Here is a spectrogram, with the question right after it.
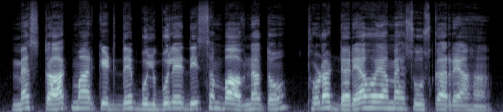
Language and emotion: Punjabi, fearful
